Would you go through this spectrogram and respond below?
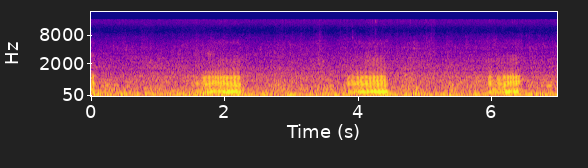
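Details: Sleeping French Bulldog puppy snoring loudly: three buzzy, rattling, gorilla-like snores, each about half a second long, roughly every two seconds, with a steady low background hum between them.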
